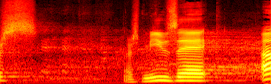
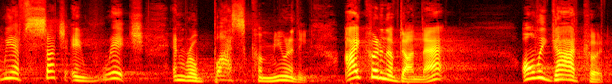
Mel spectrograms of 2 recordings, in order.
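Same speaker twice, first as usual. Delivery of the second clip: fervent preaching; 6 semitones higher than usual. Acted. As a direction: preach it with growing joy. Pastor rejoicing over his church.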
